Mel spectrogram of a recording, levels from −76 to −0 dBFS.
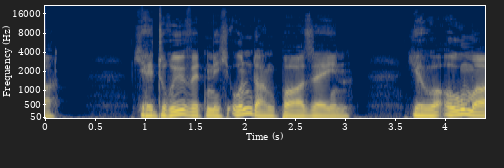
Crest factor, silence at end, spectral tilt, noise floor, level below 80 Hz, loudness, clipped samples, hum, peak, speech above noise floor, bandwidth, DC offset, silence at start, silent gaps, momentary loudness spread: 14 dB; 0 s; -8.5 dB/octave; -52 dBFS; -36 dBFS; -15 LUFS; under 0.1%; none; -2 dBFS; 38 dB; 11.5 kHz; under 0.1%; 0 s; none; 13 LU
